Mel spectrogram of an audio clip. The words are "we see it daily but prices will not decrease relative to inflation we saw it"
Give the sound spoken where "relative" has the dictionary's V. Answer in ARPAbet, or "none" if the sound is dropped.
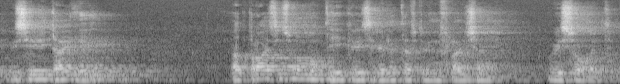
F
